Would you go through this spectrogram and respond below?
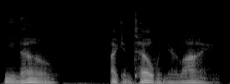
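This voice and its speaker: A man playing a flirtatious, self-assured royal guard in an audio drama, teasing and husky. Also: very deep voice, steady tone, normal speed, a little mellow, a little hiss or hum. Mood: probing.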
